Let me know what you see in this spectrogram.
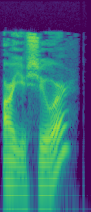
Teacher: A key here is to avoid uptalk, the tendency to tilt your words with an upward inflection at the end. It's a rising intonation, the kind you use when you're asking a question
